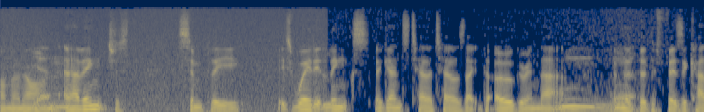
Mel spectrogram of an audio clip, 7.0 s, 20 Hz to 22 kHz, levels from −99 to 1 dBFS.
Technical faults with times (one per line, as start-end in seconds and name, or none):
3.27-7.04 overdone noise removal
